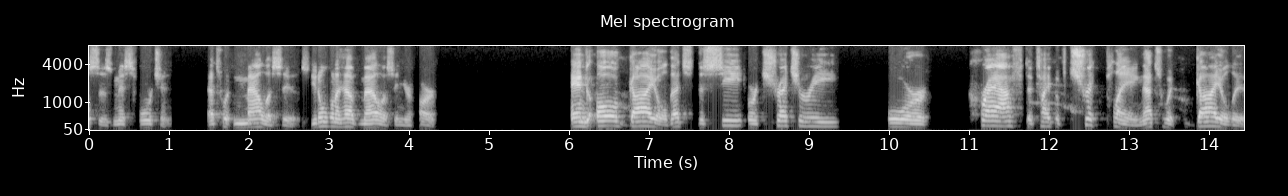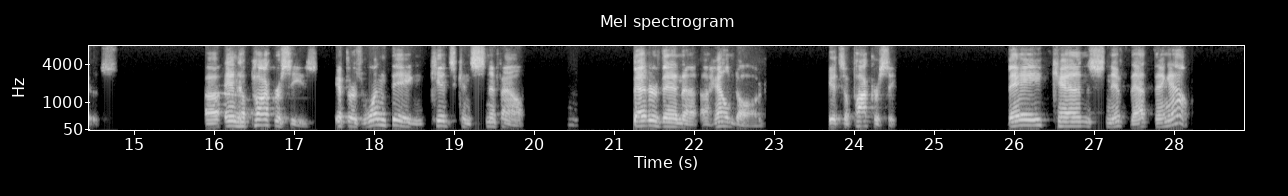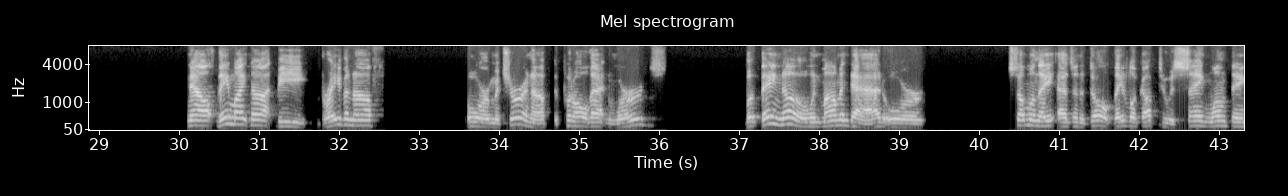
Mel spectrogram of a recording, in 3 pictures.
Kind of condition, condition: setting, large echoing room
